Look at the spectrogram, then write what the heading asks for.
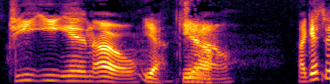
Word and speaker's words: Geno: But you got Gino and Mallow. Gino and Gino. I've never said it out loud. Gino. I've always pronounced Gino. It's Geno.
